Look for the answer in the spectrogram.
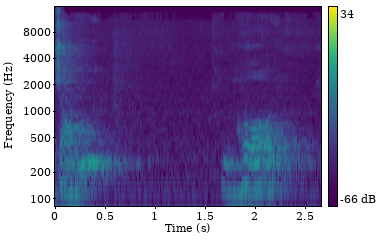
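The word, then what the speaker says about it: Zhong Guo (中国): Le milieu, c'est le Zhong. Guo.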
